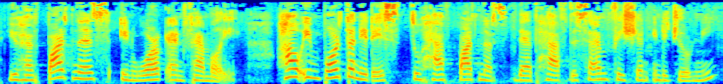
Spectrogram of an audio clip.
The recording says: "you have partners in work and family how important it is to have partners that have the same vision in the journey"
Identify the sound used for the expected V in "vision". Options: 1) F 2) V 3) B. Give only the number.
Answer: 1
